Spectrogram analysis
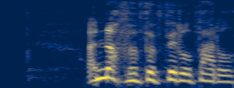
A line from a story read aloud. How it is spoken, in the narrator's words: snapped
